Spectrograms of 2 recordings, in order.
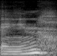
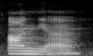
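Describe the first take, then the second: First: The name is said as 'Ain'. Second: The name is said as 'Anya'. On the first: The speaker calls it wrong. "I always said Ain. Clearly I was wrong" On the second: The speaker calls it right. "It's Anya is how you say it"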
